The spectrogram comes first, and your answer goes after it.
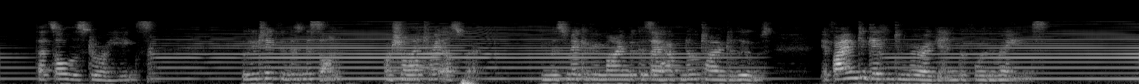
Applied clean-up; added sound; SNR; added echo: none; Bowed string instrument; 4 dB; reverberation time 0.2 s.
